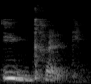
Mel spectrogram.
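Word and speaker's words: i grec: x is x 4 0 fern y is pronounced as igreg now again you see there's a sound you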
